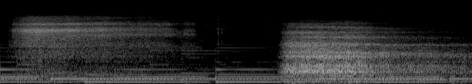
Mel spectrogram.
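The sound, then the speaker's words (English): A deep breath in and out: two long, airy breaths over soft, sustained musical tones, the second breath louder and rougher than the first. “He took another deep dragon breath in and out.”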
